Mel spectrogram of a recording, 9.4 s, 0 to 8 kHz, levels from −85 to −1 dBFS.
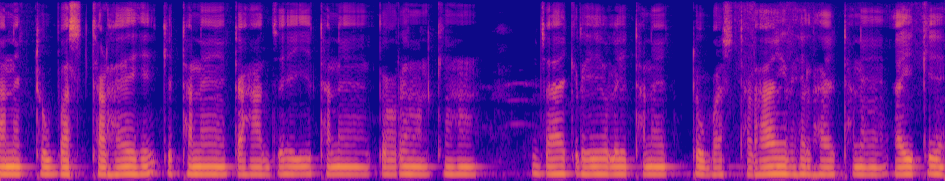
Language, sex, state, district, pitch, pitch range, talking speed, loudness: Chhattisgarhi, male, Chhattisgarh, Jashpur, 120 Hz, 120-125 Hz, 165 wpm, -31 LUFS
